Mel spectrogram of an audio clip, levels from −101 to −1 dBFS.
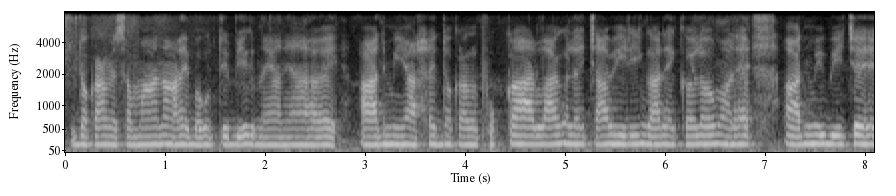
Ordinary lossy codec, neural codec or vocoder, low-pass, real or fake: none; none; 7.2 kHz; real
